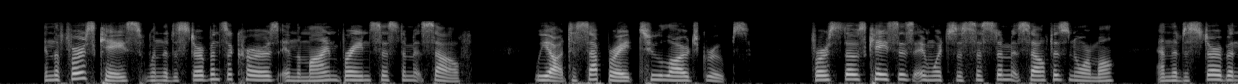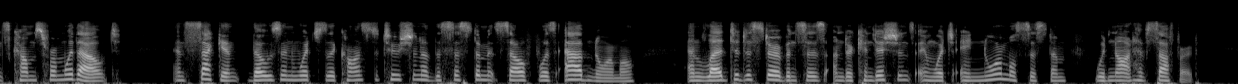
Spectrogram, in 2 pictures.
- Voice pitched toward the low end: No, high, 195 Hz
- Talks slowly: No, average, 160 wpm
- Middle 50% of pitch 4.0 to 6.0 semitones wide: No, average, 2.8 semitones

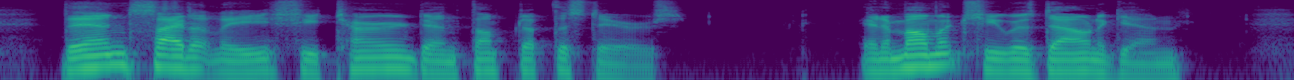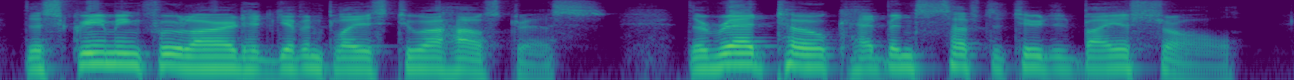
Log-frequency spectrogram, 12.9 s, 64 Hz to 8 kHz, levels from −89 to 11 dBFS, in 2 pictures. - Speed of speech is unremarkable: Yes, average, 160 wpm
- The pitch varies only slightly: No, average, 4.1 semitones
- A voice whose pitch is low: Yes, low, 125 Hz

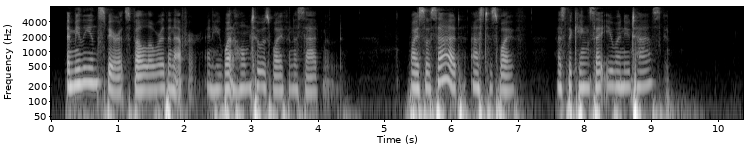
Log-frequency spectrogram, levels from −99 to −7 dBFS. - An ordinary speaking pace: Yes, average, 180 wpm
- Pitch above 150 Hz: Yes, medium, 185 Hz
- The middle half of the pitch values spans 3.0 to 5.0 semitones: No, narrow, 2.6 semitones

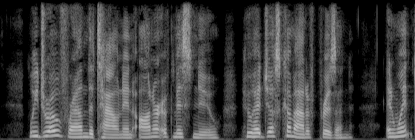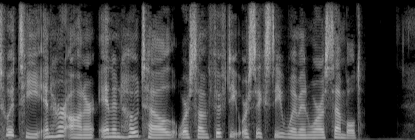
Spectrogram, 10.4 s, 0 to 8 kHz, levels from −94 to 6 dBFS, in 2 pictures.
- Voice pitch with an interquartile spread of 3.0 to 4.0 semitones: No, average, 4.8 semitones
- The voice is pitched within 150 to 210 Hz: Yes, high, 190 Hz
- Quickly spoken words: Yes, fast, 210 wpm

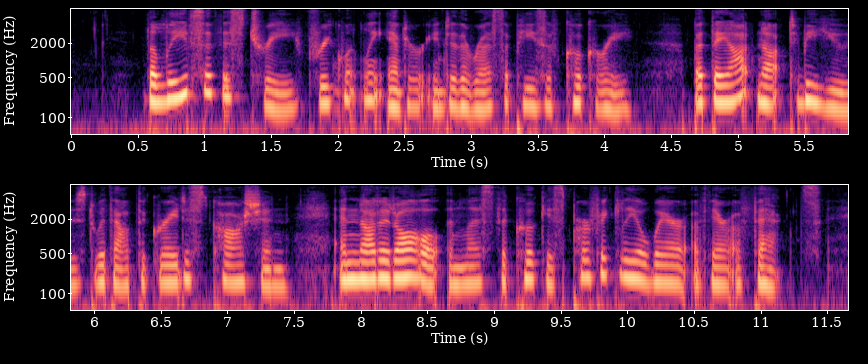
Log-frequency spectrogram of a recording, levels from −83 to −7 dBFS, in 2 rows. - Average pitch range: Yes, average, 3.8 semitones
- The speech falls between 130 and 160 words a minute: No, average, 185 wpm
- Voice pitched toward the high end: No, medium, 165 Hz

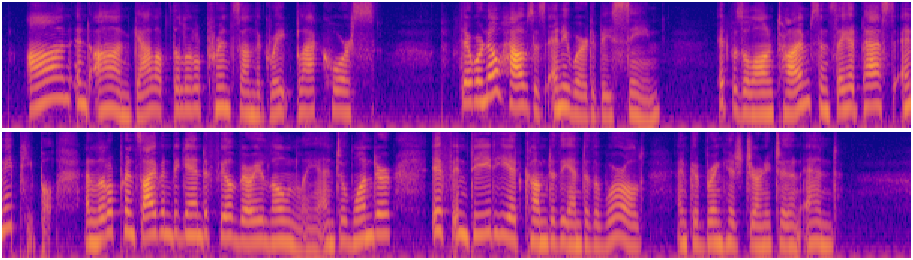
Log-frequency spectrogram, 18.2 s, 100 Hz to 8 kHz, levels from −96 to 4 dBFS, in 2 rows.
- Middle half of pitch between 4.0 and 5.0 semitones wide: Yes, average, 4.3 semitones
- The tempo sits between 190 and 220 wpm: Yes, fast, 205 wpm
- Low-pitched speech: No, high, 190 Hz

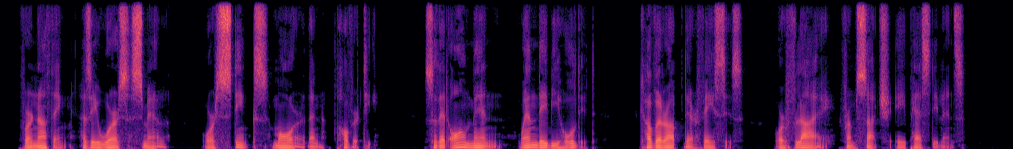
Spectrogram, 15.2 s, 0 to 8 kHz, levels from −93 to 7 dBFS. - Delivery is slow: Yes, slow, 115 wpm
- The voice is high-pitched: No, very low, 95 Hz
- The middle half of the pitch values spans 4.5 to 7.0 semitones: No, narrow, 2.5 semitones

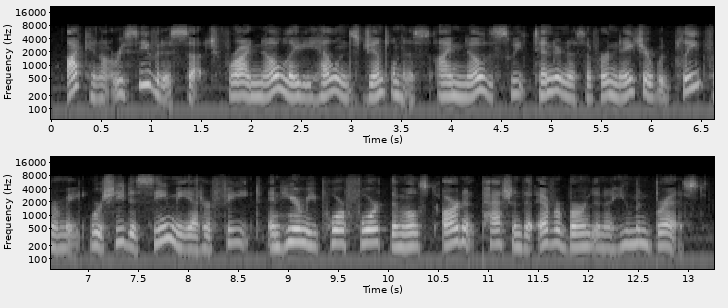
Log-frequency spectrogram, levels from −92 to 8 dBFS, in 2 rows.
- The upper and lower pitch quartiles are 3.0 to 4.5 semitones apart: Yes, average, 3.7 semitones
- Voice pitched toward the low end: No, high, 200 Hz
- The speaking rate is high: Yes, fast, 215 wpm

